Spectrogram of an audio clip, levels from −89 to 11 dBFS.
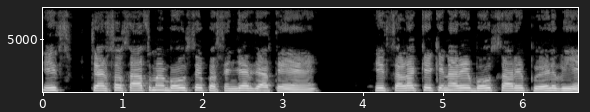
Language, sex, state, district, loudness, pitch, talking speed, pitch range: Hindi, male, Bihar, Saran, -13 LUFS, 215 Hz, 180 wpm, 195-225 Hz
